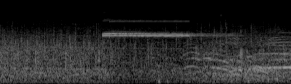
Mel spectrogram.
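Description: A referee blows a short, shrill whistle.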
